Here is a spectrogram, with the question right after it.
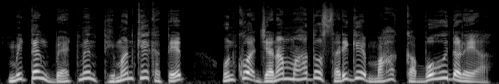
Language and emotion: Santali, surprised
